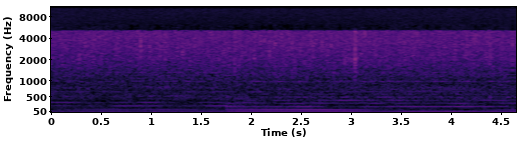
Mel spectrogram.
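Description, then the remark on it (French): Heavy rain pours steadily, a dense, continuous hiss with no pauses, layered over a low sustained droning tone that shifts pitch partway through. “Le voir ainsi au milieu de l'eau, les cheveux et sa toche blanche trempés par la pluie battante, mais toujours de marbre, comme figé par sa méditation mystérieuse.”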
